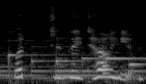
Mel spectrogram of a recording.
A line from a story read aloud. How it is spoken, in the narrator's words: Choked down a sob, managed to speak over it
